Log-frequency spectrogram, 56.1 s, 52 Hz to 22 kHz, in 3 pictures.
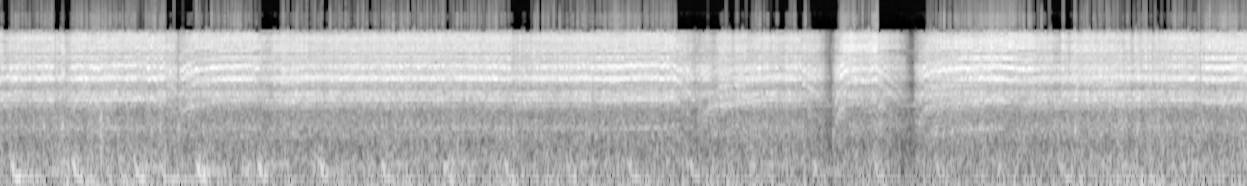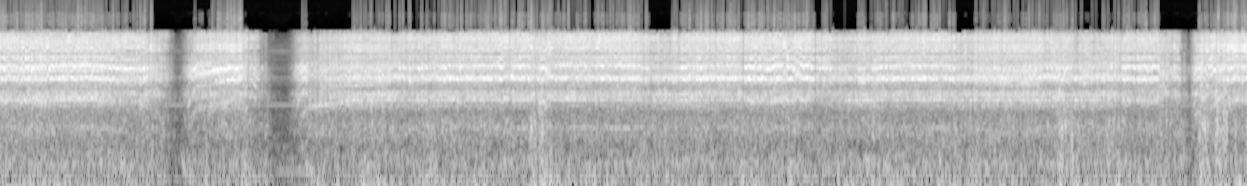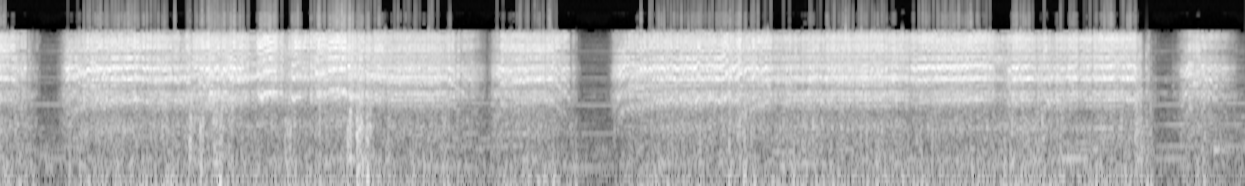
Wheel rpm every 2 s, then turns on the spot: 230, 210, 220, 230, 230, 180, 110, 180, 220, 210, 160, 110, 220, 230, 220, 220, 220, 220, 160, 150, 230, 260, 130, 110, 210, 210, 220, 120.
none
